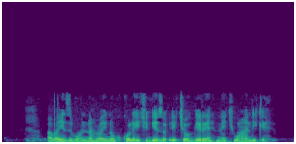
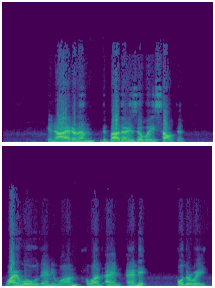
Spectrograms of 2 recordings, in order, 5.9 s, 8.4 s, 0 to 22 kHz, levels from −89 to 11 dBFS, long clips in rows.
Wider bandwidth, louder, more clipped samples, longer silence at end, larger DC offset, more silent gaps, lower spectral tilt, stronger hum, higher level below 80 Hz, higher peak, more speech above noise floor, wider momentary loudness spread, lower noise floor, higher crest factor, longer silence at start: second, 7.8 kHz vs 15 kHz; about the same, -19 LUFS vs -20 LUFS; neither; first, 0.4 s vs 0.15 s; neither; neither; first, -7.5 dB/octave vs -6 dB/octave; neither; about the same, -58 dBFS vs -56 dBFS; about the same, -2 dBFS vs -4 dBFS; second, 33 dB vs 44 dB; second, 7 LU vs 11 LU; second, -51 dBFS vs -64 dBFS; about the same, 16 dB vs 16 dB; second, 0.5 s vs 0.9 s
